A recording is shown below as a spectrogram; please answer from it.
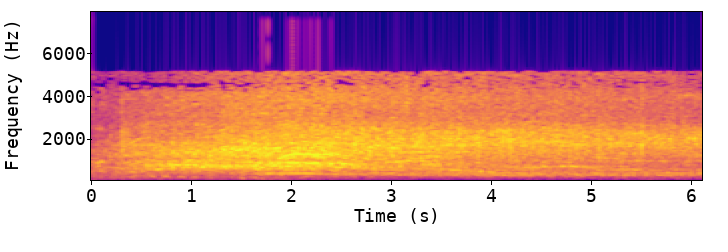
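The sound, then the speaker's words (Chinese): Audience applause at a live stage performance in Jinan: a dense, steady wash of clapping that holds at an even, loud level and eases slightly toward the end. “再一次谢谢大家给我的掌声。”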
